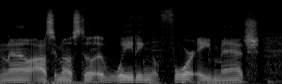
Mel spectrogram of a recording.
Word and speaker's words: Asimo: Ashimo Bluecat is who we're about to see right now.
